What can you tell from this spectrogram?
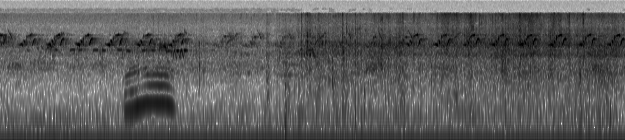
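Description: A small bird chirping in quick runs of short high notes, about four or five a second, pausing for a moment in the middle. About a second in, one short voice-like call rises and falls in pitch.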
